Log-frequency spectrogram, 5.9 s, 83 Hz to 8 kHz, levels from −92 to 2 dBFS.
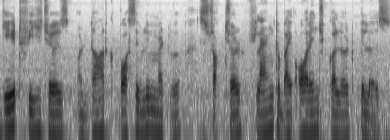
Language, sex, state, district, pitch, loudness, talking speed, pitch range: English, male, Sikkim, Gangtok, 100 Hz, -19 LUFS, 125 wpm, 100-110 Hz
